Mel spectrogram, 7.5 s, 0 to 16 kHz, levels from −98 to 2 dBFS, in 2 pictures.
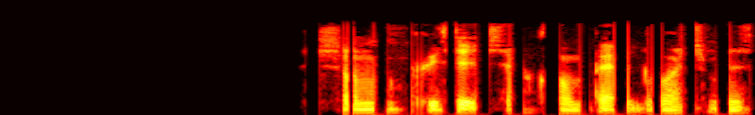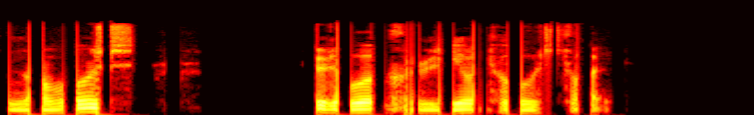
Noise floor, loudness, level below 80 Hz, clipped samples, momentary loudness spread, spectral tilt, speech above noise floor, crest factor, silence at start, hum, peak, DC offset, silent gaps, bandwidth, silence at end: under -90 dBFS; -21 LUFS; -50 dBFS; under 0.1%; 14 LU; -5.5 dB/octave; over 70 dB; 20 dB; 1.6 s; none; -2 dBFS; under 0.1%; 3.76-3.80 s, 4.61-4.67 s, 4.77-5.34 s; 7.6 kHz; 0.8 s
